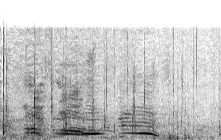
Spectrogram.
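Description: Raised voices shouting on a rugby field during play: a few high, drawn-out shouts, the loudest about a second in.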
